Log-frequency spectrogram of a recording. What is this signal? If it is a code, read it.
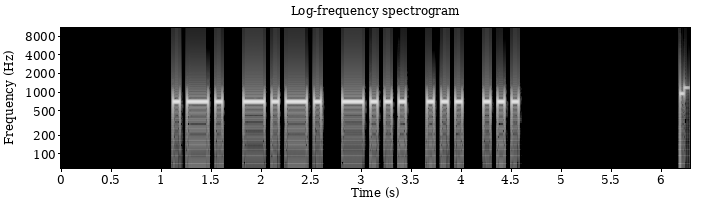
Morse code, heard as a keyed tone, about 17 wpm, 700 Hz. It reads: RCBSS
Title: Code Groups - 5 Letters - 17wpm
